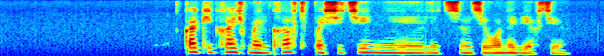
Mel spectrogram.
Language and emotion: Russian, neutral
